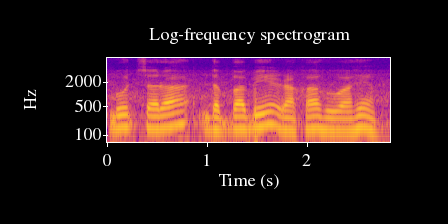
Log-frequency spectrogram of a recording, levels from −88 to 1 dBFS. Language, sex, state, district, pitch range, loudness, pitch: Hindi, male, Arunachal Pradesh, Papum Pare, 135-160 Hz, -15 LUFS, 145 Hz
